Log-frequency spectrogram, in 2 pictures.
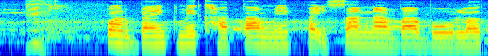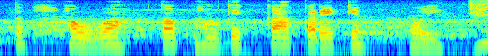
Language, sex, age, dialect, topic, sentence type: Bhojpuri, female, 25-30, Western, banking, question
